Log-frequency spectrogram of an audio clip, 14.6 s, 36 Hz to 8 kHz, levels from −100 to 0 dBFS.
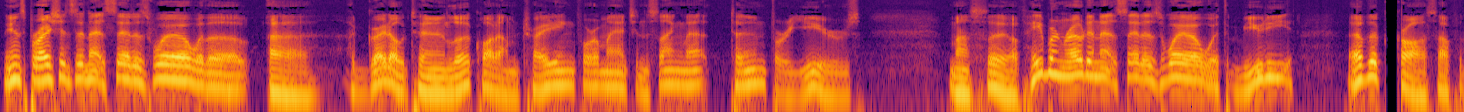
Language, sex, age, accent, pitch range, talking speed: English, male, 60-79, American, 85-125 Hz, 170 wpm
